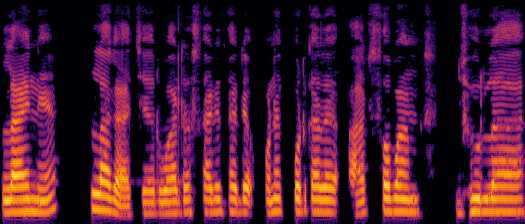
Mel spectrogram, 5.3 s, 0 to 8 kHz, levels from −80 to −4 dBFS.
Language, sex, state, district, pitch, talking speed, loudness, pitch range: Bengali, male, West Bengal, Jhargram, 165 Hz, 160 wpm, -18 LUFS, 160-170 Hz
